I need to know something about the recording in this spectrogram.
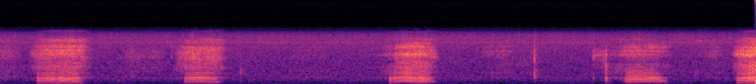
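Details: Rasping, snore-like breaths from a puppy come irregularly, five or six harmonic bursts spread over ten seconds with silent gaps, plus a few light taps in the background.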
